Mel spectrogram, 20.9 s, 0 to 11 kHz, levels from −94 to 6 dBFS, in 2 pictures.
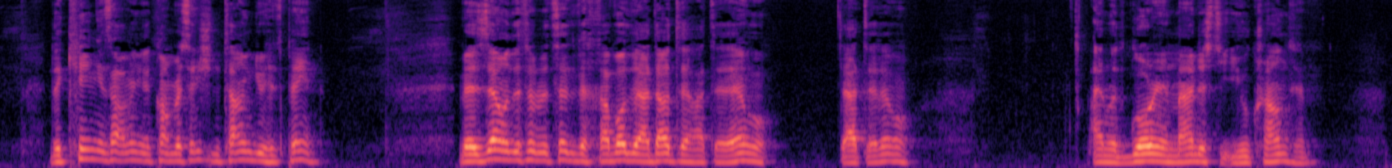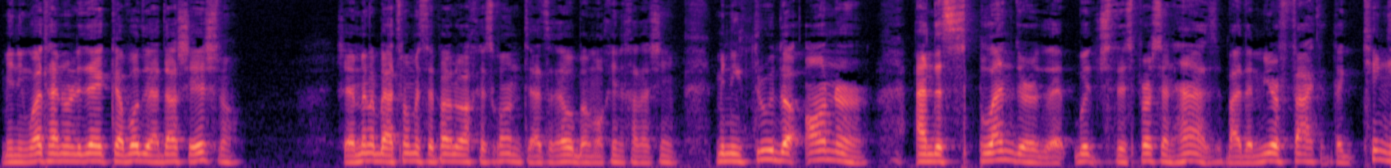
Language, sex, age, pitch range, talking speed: English, male, 20-39, 115-150 Hz, 110 wpm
